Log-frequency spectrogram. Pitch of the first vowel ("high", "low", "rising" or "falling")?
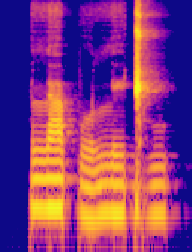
high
